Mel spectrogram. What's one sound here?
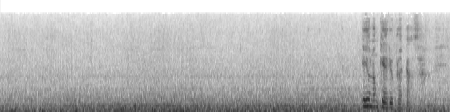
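A car engine rumbles low and steadily.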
